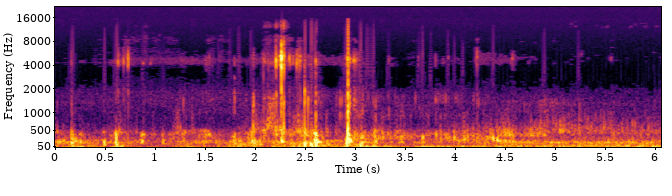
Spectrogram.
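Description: Muffled knocks and bumps of handling aboard a plastic fishing kayak, with a few sharper clicks between two and three seconds in.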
